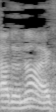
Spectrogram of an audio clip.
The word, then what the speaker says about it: Adonai: You all know about Adonai because it rhymes with El Shaddai.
